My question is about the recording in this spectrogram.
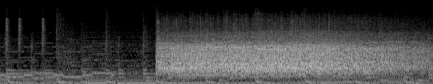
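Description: Prize-wheel ticking sound effect slowing to a stop over background music. About a second and a half in, a sudden loud burst of applause marks the win and fades away over the next couple of seconds.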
